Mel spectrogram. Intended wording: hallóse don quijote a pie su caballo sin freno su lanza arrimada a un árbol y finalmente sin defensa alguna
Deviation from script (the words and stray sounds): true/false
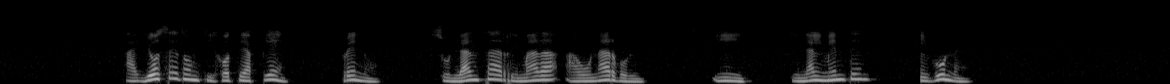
true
